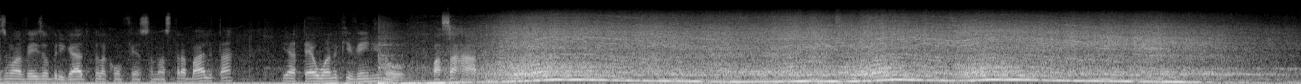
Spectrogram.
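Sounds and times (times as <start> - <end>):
car engine revving: 3.1 - 13.0.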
